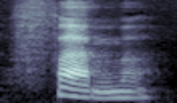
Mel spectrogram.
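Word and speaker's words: femme: Quando essas duas consoantes, quando a dupla consoante é um m, o e vai ter o som de a. Por exemplo, eu vou dizer fama, fama. Repitam, fama, tá?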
